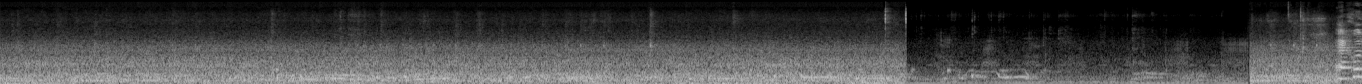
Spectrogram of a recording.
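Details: Male domestic pigeon cooing to a Danish female placed with him, low murmuring notes partly masked by a steady noisy background.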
